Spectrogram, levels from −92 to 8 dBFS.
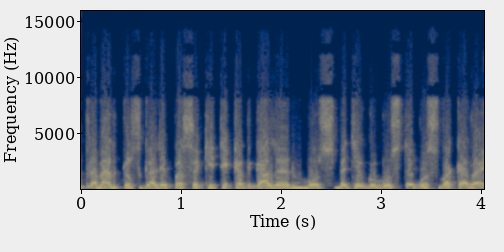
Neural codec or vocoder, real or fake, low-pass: none; real; 14.4 kHz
